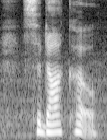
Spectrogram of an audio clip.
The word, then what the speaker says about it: Sadako: um if you don't know about it uh Sadako is that how you say it yes yes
